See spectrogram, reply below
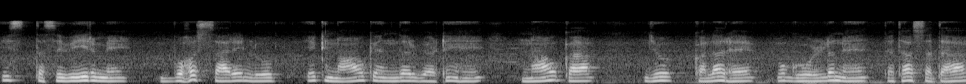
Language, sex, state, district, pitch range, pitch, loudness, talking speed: Hindi, male, Uttar Pradesh, Varanasi, 155-175 Hz, 160 Hz, -17 LUFS, 145 wpm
